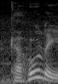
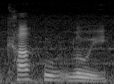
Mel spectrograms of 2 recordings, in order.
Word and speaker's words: Kahului: of that because I didn't want to be Kahuli or Kalui or so. Kahului is, from what it sounds like, should be a correct pronunciation.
